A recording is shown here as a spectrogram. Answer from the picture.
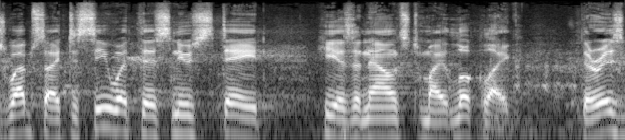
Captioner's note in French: voix de l'interprète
